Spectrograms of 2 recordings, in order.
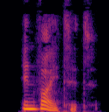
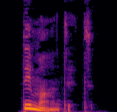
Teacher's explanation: not pronouncing the id clearly at the end of verbs ending in t or d. Just make sure you pronounce the e clearly.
